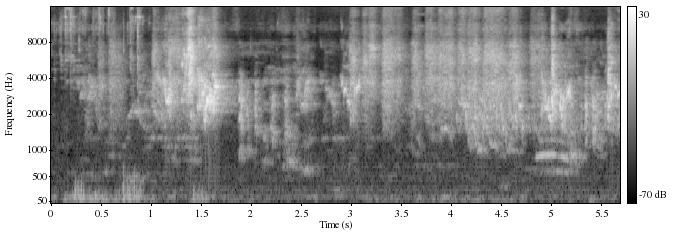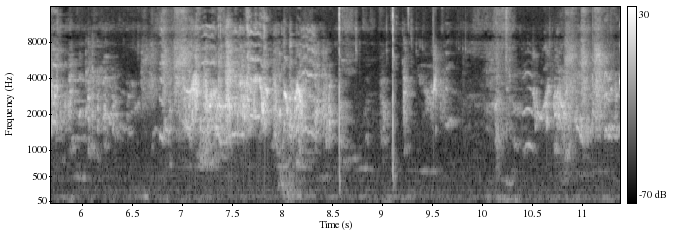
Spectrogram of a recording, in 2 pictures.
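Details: Baby budgerigars playing and talking: bursts of scratchy chatter and squawky chirps in uneven waves, separated by quieter gaps with a few sharp clicks.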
